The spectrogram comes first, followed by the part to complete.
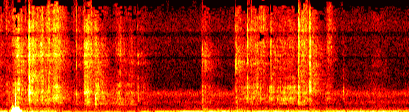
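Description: A dull thump at the very start, then light scratching and clicking as a cat's claws grip a sisal-wrapped post and wooden shelf while it climbs.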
